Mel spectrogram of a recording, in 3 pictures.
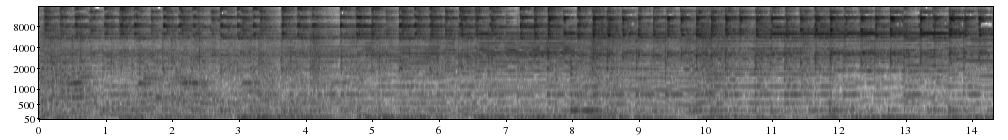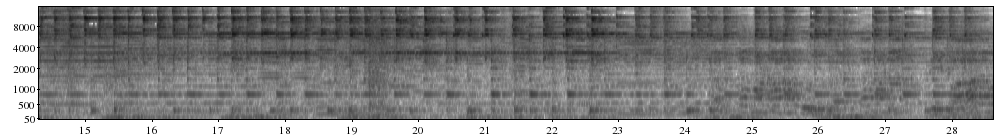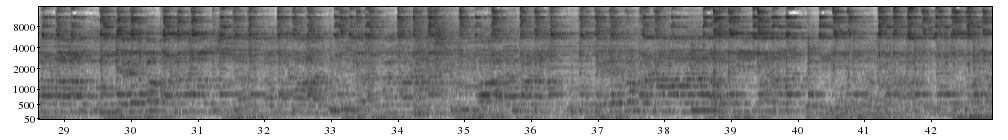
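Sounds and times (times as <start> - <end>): chant-like melody bending in pitch: 0.0 - 42.9
music with low beat and percussion: 18.8 - 21.4.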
